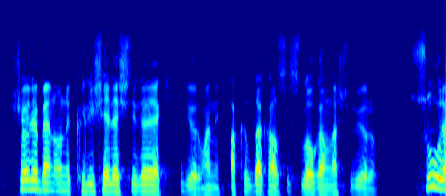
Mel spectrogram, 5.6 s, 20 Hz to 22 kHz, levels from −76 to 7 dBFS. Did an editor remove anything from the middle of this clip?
yes; 3 cuts; at 2.3 s, 2.8 s, 3.6 s

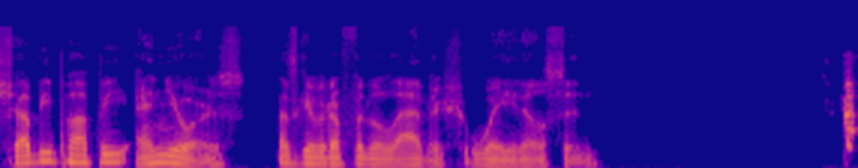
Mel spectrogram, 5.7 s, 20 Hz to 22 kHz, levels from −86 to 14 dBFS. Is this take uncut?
yes; 0 cuts

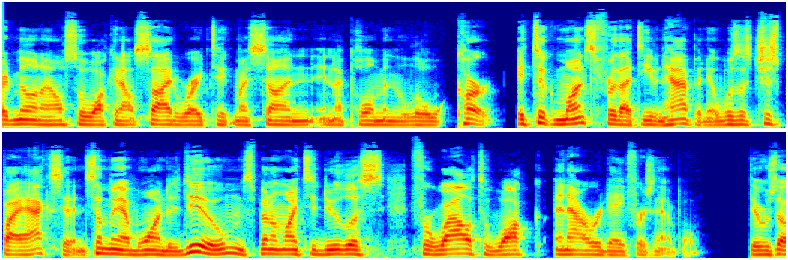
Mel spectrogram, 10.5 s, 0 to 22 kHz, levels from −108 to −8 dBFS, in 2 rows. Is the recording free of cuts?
no; 1 cut; at 3.3 s

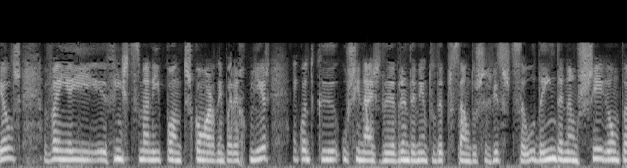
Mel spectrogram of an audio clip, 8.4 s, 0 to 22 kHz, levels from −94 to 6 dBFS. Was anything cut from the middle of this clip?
no; 0 cuts

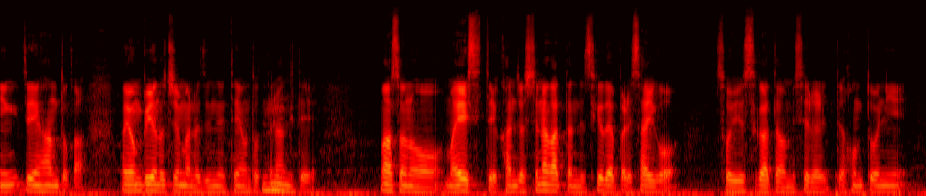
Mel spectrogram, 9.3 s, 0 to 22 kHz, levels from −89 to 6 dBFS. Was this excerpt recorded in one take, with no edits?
yes; 0 cuts

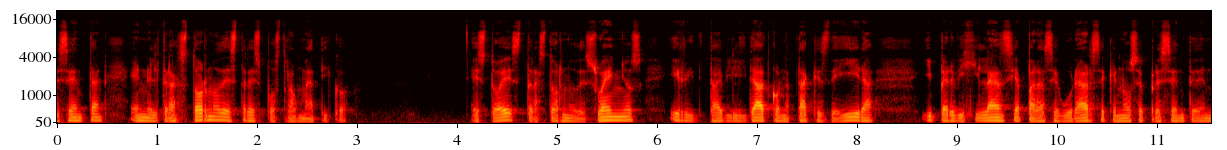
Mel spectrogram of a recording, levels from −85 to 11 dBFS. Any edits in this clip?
no; 0 cuts

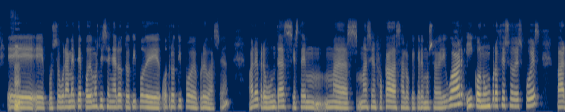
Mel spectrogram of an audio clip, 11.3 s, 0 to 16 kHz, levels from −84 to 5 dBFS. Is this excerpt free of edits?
no; 2 cuts; at 5.8 s, 7.1 s

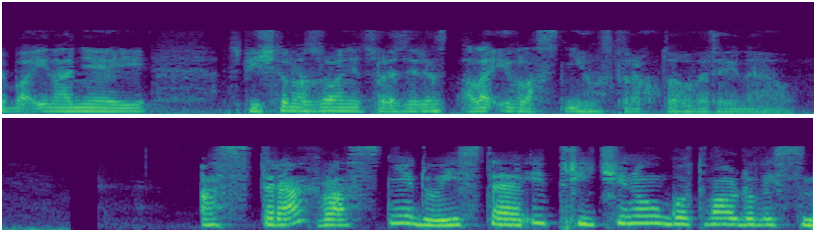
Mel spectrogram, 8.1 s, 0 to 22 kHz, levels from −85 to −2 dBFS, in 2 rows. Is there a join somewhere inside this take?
yes; 6 cuts; at 1.3 s, 1.9 s, 2.2 s, 3.3 s, 5.6 s, 6.6 s

